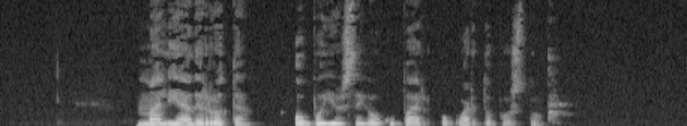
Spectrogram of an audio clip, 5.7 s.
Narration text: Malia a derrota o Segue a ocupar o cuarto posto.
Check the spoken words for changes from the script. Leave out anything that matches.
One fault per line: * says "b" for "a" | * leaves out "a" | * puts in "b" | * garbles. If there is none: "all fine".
* puts in "Poio"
